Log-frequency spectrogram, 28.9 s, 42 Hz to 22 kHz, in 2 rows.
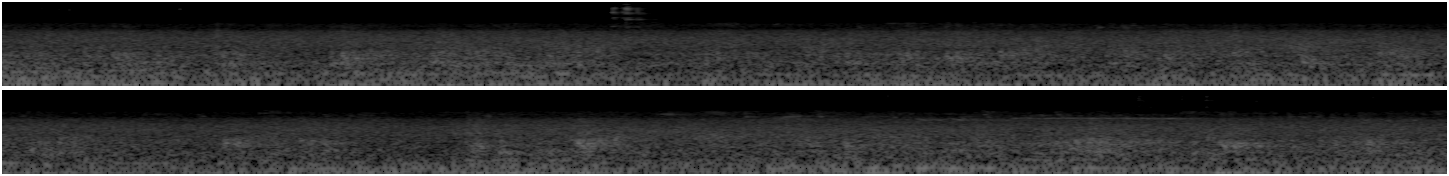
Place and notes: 中山區新庄里, Taipei City - Sound from highway traffic
Standing beneath the freeway lanes, Sound from highway traffic, Traffic Sound, Sound from highway, Aircraft flying through, Birds singing, Binaural recordings, Zoom H4n+ Soundman OKM II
